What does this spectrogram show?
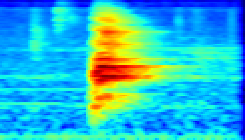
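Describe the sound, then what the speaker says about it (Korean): A single sharp bark from a pet dog indoors, loud and close, standing alone in a quiet room. "저희 집 강아지예요."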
